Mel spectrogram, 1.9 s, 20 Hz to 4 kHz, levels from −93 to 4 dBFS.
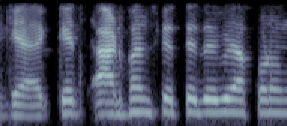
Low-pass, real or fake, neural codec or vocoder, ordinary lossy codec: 3.6 kHz; real; none; none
